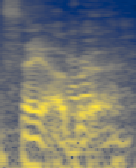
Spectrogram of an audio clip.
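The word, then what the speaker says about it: Seabra: off to her with anson how do you pronounce his last name siebra say abraham say abraham say abraham so pretty ensign say abra anson sayabra great dude lovely uh so you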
